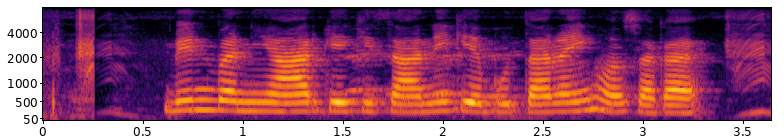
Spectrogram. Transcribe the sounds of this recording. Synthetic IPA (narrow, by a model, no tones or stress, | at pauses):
bɪnbɐnijaːɾkekɪsaːnikebʊt̪anɐɦĩɦosɐka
